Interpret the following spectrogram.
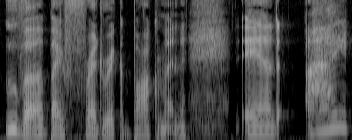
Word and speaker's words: Ove: Ove is how the narrator of the book, the audiobook, pronounces it, and it's also how the actors in the Swedish language film pronounce it. Ove. O-V-E. So I'm going to go with Ove.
